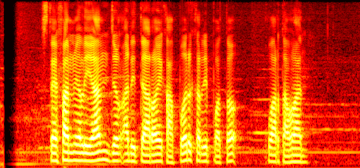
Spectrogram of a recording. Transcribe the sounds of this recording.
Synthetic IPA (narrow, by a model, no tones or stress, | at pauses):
st̪ɛfanmiliamd͡ʒɨŋadit̪iaɾɔikapʊrkɨrdipɔt̪ɔ | kuwart̪auan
